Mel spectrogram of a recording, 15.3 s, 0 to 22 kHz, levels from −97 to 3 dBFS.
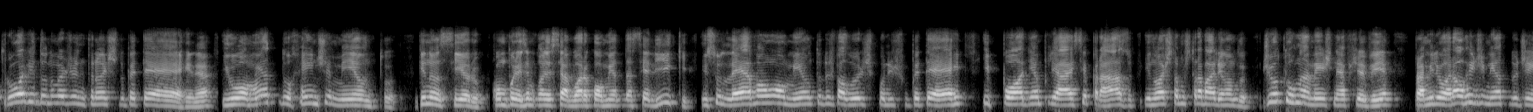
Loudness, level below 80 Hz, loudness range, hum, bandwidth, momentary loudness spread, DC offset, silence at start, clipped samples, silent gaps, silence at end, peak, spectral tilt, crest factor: -25 LUFS; -68 dBFS; 2 LU; none; 8.4 kHz; 10 LU; under 0.1%; 0 s; under 0.1%; none; 0 s; -8 dBFS; -5 dB/octave; 16 dB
